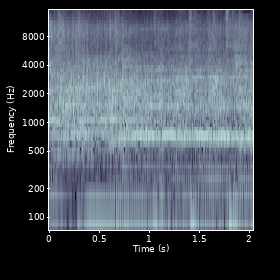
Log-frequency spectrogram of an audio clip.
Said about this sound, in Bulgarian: Ръкопляскай, ако вярваш, точно сега.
